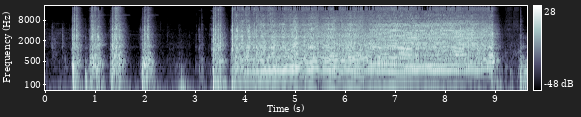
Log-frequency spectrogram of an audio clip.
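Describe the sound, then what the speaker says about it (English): A Bosch impact driver drives a bolt with a large washer into timber, opening with several short bursts and then one continuous loud hammering run of about five seconds before stopping. "Then I've got my trusty Bosch impact driver."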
